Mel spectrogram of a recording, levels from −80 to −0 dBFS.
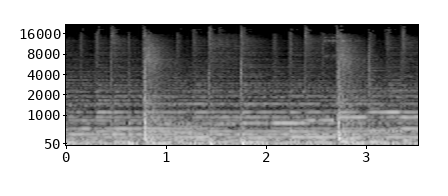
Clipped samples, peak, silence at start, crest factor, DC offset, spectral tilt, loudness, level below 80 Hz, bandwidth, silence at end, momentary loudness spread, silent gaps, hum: under 0.1%; 0 dBFS; 0 s; 16 dB; under 0.1%; -6.5 dB/octave; -19 LUFS; -24 dBFS; over 20 kHz; 0 s; 4 LU; none; none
